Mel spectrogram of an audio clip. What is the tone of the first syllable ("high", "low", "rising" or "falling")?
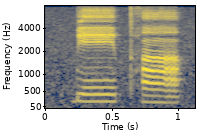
low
